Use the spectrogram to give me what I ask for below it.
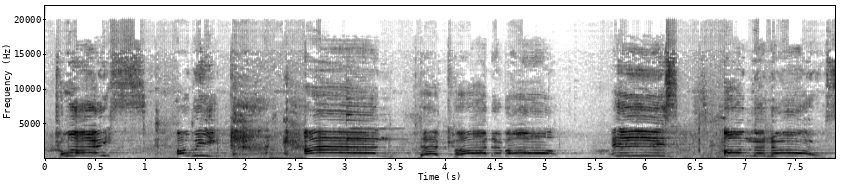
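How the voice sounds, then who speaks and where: A man crying out a town crier's proclamation in loud, drawn-out bursts of a few words. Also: extremely high pitch, steady tone. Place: outdoors in a town. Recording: noisy outdoor recording with crowd.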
